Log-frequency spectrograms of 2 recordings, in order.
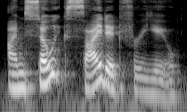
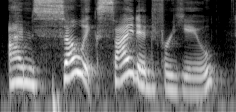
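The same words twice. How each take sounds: First: The voice sounds flat and not excited. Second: The voice sounds genuinely excited and lively. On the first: "but maybe I say it, my tone is" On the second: "Let's say I say"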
